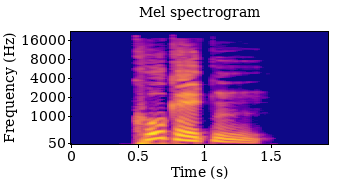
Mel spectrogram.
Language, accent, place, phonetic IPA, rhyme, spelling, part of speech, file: German, Germany, Berlin, [ˈkoːkl̩tn̩], -oːkl̩tn̩, kokelten, verb, De-kokelten.ogg
- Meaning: inflection of kokeln: 1. first/third-person plural preterite 2. first/third-person plural subjunctive II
